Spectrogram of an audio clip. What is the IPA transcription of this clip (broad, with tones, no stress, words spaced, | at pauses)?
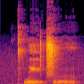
kʰwe˥˩ɪ̯t͡sɤ̰˨˩˦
